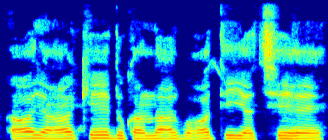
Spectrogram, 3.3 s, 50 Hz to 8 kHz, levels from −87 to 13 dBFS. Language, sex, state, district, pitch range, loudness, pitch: Hindi, male, Bihar, Araria, 160-170 Hz, -13 LUFS, 165 Hz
